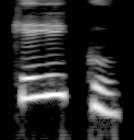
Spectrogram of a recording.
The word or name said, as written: ಕಯಿಕೆ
